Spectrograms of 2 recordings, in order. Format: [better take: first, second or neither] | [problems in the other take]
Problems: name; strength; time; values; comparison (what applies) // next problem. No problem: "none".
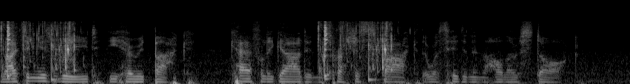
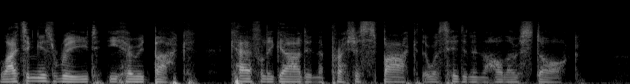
second | background sound (Water / Splash, splatter); as loud as the speech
